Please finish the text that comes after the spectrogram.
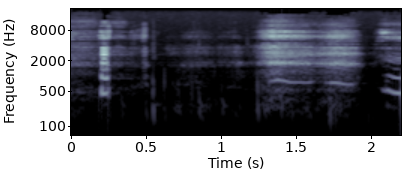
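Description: Heavy wheezing breaths whistle through the nose, a short sharp one followed by two longer drawn-out rasps with a tonal, squeaky edge, heard alone and fairly loud.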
